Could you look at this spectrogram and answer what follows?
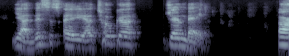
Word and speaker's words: djembe: Yeah, this is a Toka djembe. All right. So you don't, it's spelled D-J-E-M-B-E. You don't pronounce the D.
